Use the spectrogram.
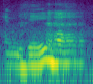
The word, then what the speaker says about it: Andgage: How do you spell engage? Could you spell it, Norbert? Oh, we spell it as Andgage, but it's pronounced as Engage. So Okay.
